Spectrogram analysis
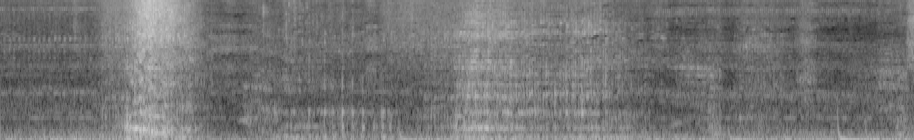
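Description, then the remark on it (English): A caged tiger lets out a loud roar, followed a few seconds later by a second, rougher growling roar, with a low rumbling background throughout and no talking. “Each cage contains a tiger.”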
